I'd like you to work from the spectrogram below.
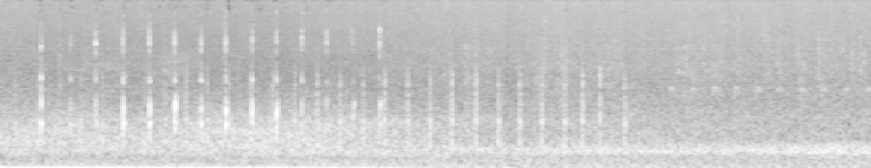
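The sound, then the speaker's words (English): A frog's mating call in swampy, shallow wetland channels: a quick, steady run of dry, woodpecker-like knocks over a constant low rumble of background noise, fading out before the end. “Yeah, sometimes I'll hear a, a woodpecker in the distance, and it'll sound just like the mm-hmm. frog, their mating call.”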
